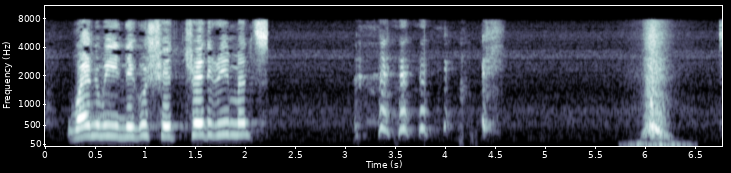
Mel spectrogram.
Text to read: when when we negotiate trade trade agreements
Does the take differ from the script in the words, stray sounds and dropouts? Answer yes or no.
yes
